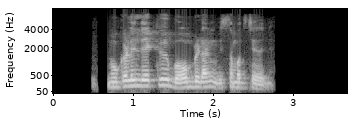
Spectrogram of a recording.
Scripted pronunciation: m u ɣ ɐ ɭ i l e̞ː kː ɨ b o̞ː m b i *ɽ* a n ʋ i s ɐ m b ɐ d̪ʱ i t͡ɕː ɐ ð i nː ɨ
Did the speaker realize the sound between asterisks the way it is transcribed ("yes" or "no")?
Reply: yes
